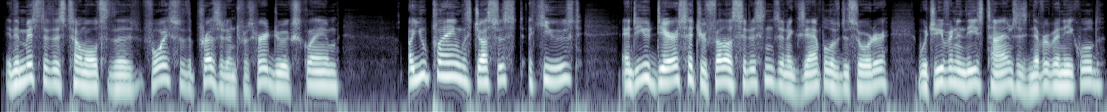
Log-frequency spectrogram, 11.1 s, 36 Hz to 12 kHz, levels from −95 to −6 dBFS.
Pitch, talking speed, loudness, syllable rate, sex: 155 Hz, 220 wpm, -18 LUFS, 6.9 syllables/s, male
